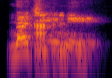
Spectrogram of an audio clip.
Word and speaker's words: Najimi: Kathy Naimi, I am not sure if I'm saying that right. – Najimi.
